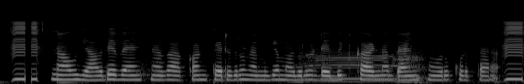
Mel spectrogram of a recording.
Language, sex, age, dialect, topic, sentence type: Kannada, female, 25-30, Central, banking, statement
